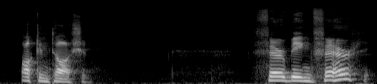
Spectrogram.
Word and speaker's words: Auchentoshan: akintoshan fair being fair it's a bit of a mouthful to say and pronounce its origin derives from scotch gaelic and means corner of the field so let's say it all together ah ken toshen there you go say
